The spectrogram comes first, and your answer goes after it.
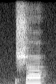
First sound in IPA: ʃ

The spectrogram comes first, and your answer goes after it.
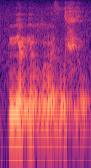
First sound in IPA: mʲ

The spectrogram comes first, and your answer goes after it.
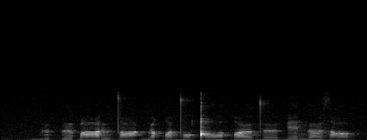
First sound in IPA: ɡ͡b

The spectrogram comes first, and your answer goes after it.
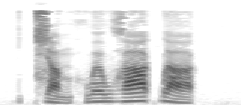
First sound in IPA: t͡ɕ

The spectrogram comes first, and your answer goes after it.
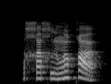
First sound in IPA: χ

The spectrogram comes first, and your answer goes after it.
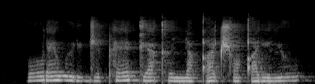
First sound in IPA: o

